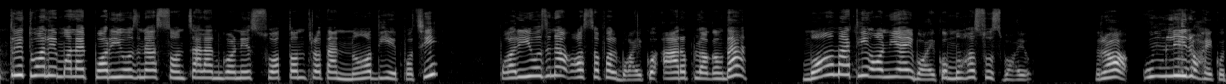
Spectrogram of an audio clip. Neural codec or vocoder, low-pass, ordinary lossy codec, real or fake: vocoder, 44.1 kHz, 128 mel bands, Pupu-Vocoder; 14.4 kHz; none; fake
